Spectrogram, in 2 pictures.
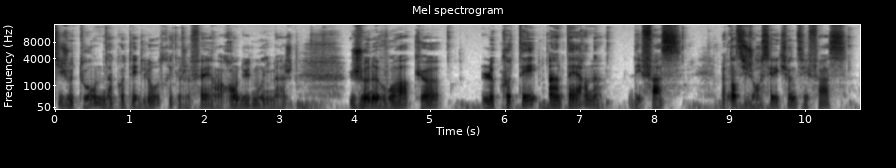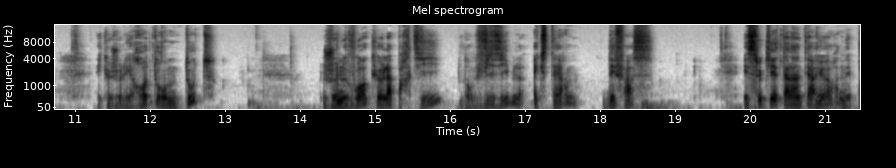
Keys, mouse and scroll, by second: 1.5 click, 3.5-5.1 alt+drag, 5.8 scroll up 1, 6.5-6.9 alt+middle drag, 7.3-8.3 alt+drag, 11.9 click, 14.5 click, 18.5-19.6 alt+drag, 20.0-20.3 alt+middle drag, 20.5 alt+click.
